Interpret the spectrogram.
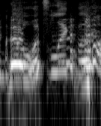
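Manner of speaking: quoting mom while cracking up with laughter; can barely get mom's line out for laughing; laughing through quote. Retold or imitated. Retelling the prank to friends, laughing through mom's line.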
